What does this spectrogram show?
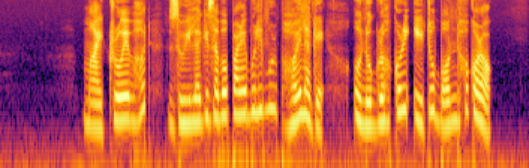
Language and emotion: Assamese, fearful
